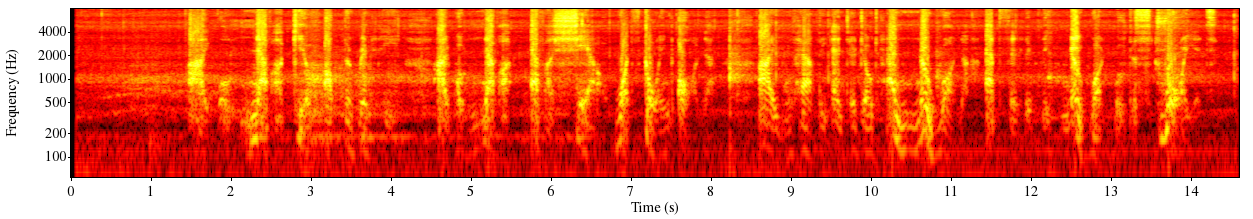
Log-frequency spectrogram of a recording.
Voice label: Spooky Male Villain

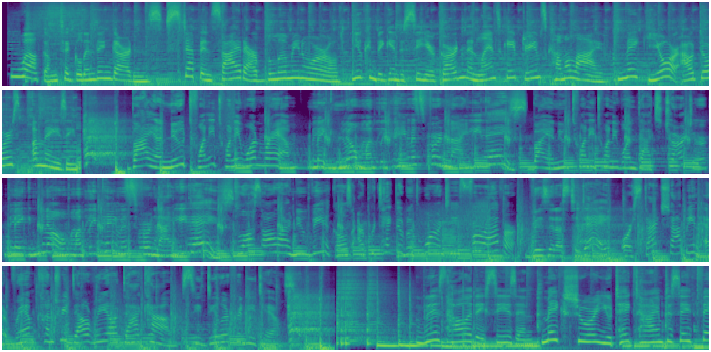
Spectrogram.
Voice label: Commercial

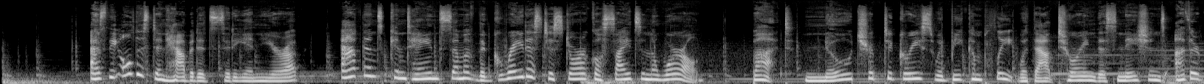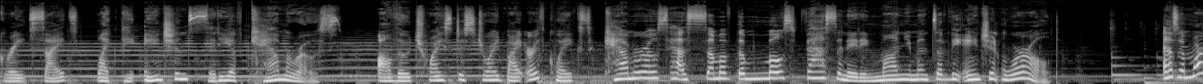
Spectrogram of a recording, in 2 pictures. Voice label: Narration

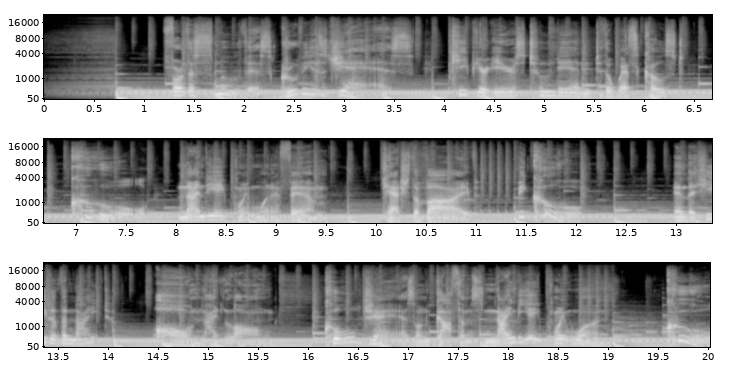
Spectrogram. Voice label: Radio Station Imaging and Identifica; Cool FM

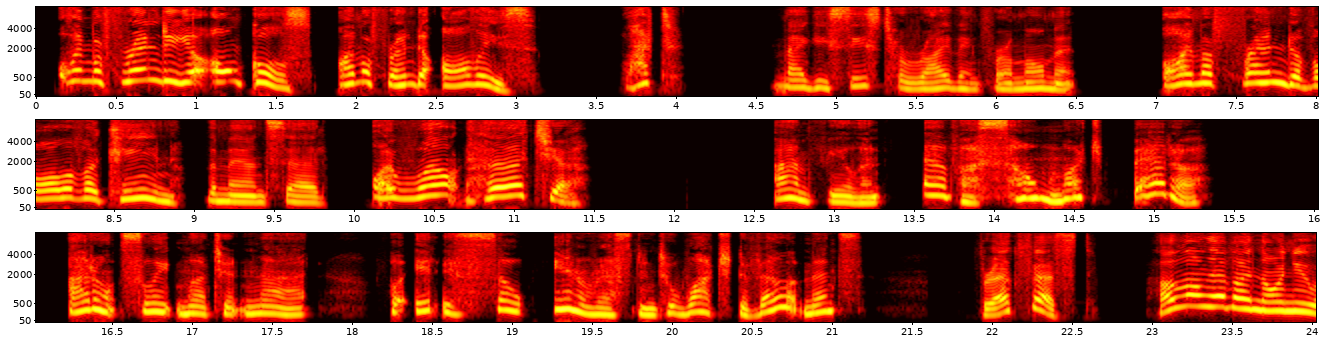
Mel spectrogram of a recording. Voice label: Fiction Accent

